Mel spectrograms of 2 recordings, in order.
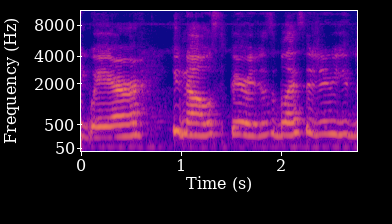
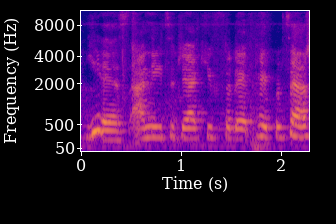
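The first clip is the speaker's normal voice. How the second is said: normal talking voice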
